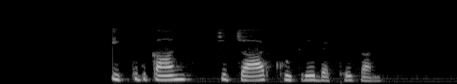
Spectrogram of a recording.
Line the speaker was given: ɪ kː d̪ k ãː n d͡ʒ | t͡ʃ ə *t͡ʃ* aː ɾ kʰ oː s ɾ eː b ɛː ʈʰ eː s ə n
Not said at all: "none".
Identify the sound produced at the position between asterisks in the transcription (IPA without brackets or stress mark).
t͡ʃ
